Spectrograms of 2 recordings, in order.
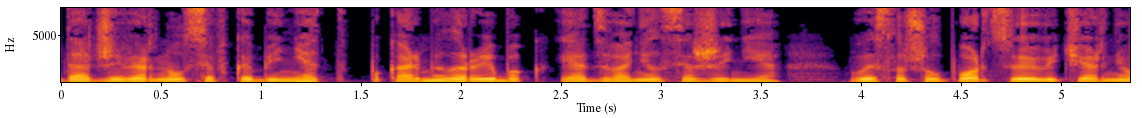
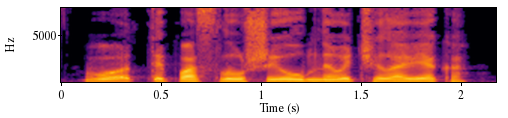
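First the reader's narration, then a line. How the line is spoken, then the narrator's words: Grumbling. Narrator (Russian): пробурчал Майло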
